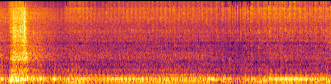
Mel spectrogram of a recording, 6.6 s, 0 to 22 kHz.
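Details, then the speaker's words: BMW E46 M3 after long storage, first start of build, misfire in cylinder five: uneven, lumpy idle with rough chuffing beat under a steady drone, plus a major exhaust blow underneath; engine misfire with exhaust leak. "I don't know whe you can hear that, but I've got a major exhaust blow underneath me. Terrible exhaust blow. where we ain't running right."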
